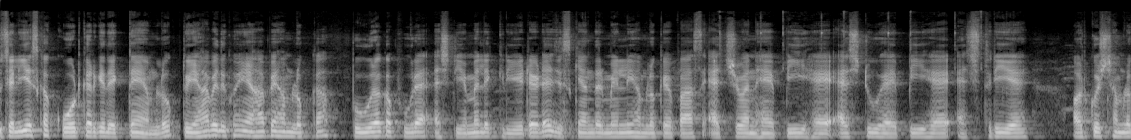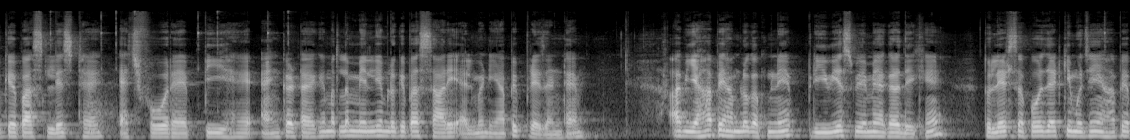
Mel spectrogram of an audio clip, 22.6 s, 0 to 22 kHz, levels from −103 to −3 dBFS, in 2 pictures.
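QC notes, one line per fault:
No faults found on this pass; nothing to log.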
